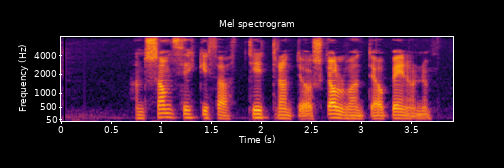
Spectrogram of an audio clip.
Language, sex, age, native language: Icelandic, male, 13, Icelandic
